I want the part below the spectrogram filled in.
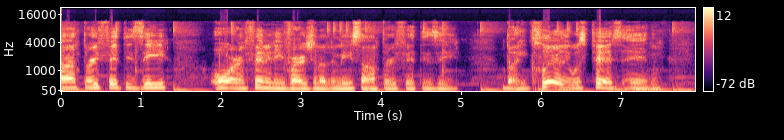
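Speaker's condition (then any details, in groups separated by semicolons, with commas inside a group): No condition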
